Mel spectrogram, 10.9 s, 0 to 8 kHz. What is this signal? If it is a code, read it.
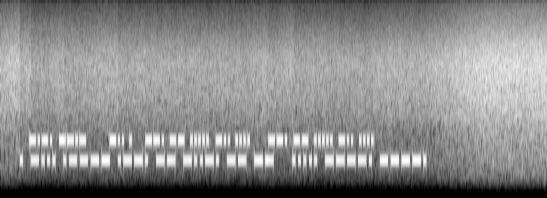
Morse code, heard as two keyed tones. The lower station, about 22 wpm, 590 Hz: EB1PM/MM 599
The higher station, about 30 wpm, 890 Hz: CQ DE GM5DH GM5DH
